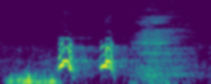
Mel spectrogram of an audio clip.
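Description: A dog gives two short, high yaps about half a second apart, barking to have a stick thrown. A low rumble comes just before them.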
